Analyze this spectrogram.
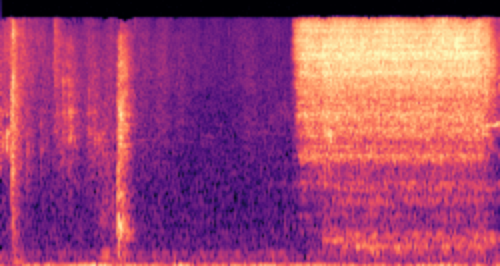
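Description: Someone taking antidepressant pills with water: a couple of short knocks, then a steady rush of running water from a tap that continues to the end.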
